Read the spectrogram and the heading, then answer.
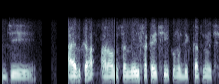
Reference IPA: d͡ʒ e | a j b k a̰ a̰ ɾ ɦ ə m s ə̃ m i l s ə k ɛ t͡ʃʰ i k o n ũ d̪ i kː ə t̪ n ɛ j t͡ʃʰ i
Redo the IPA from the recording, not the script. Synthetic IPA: d͡ʒ i | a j b k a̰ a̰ ɾ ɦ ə m s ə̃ m i l s ə k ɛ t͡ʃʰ i k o n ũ d̪ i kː ə t̪ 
